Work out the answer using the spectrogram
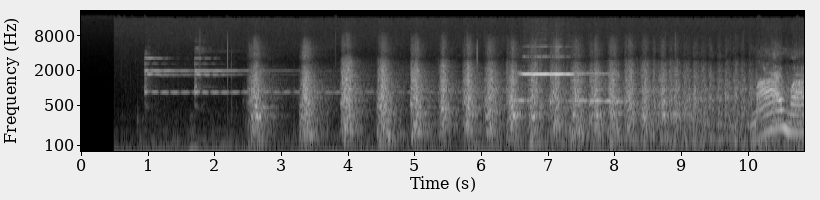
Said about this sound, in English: My. Listen at that rhythm train, boy. Boy, I bet all them hobos are all set under them rides.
